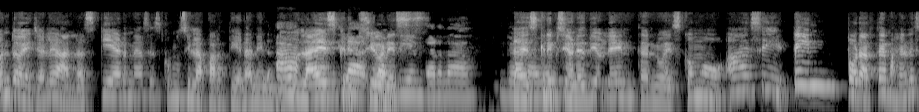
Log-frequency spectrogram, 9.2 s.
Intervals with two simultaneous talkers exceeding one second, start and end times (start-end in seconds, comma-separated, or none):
2.8-4.3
